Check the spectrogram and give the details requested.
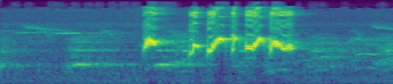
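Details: Caged red-whiskered bulbul singing a morning song used to train other caged birds, a double-note wild-style song: one short burst of bright, warbled, rising and falling whistled notes lasting under a second amid quiet background.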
